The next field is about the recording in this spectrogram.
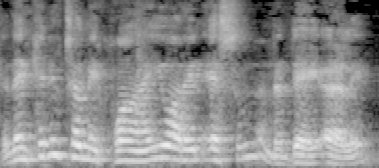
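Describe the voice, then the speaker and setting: An actor playing a suave, probing German police inspector in a radio drama, formal and precise, with a German accent. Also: male voice, sits high, sing-song, fairly quick, darkish tone, echoey room, muffled recording. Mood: probing, cool. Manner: formal, precise, elaborately polite.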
